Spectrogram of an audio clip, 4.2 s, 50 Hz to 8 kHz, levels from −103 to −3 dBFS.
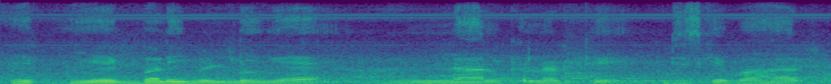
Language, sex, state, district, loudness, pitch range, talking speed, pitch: Hindi, male, Chhattisgarh, Bastar, -32 LUFS, 140-150 Hz, 145 wpm, 145 Hz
